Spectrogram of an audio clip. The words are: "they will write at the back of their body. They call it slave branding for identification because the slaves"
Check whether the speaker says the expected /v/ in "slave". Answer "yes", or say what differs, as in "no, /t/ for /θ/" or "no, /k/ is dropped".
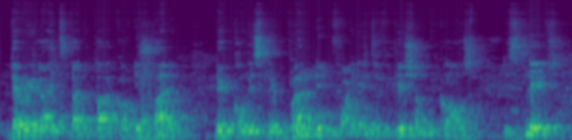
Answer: no, /p/ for /v/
